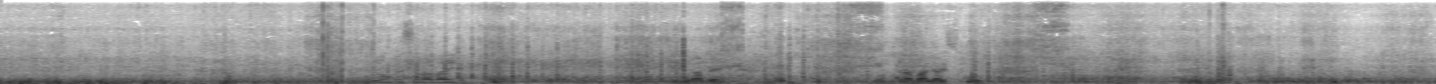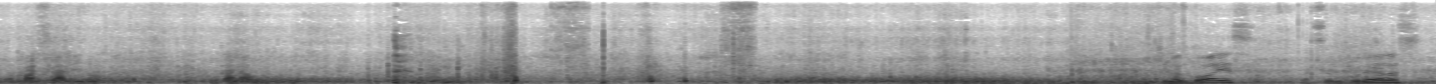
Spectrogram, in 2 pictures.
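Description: Water splashes and rushes against a small boat's hull.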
